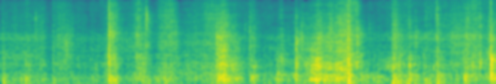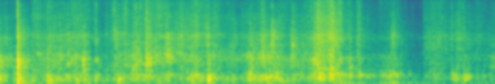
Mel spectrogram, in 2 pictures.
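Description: A cardboard shipping box being cut open: a pocket knife slitting the packing tape, the flaps pulled back, and rustling and crinkling of the packing, with a few sharp clicks. Near the end the clear plastic wrap around the boxed figure crinkles as it is lifted out.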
